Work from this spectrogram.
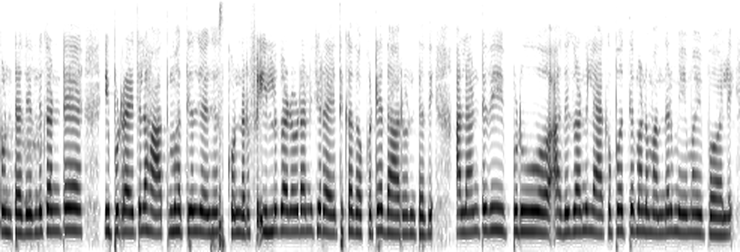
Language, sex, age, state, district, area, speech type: Telugu, female, 30-45, Andhra Pradesh, Vizianagaram, rural, spontaneous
